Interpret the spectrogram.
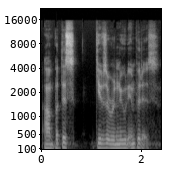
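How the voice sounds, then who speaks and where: A man hosting a podcast interview, quick and opinionated, asking open questions. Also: medium pitch, steady tone. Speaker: podcast host. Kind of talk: casual interview talk.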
